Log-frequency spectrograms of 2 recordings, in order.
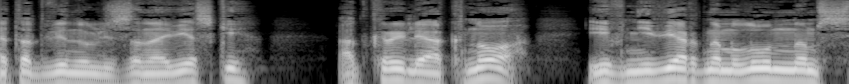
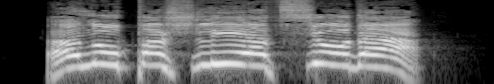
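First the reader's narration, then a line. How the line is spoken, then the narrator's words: Shouting. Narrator (Russian): крикнула Лени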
